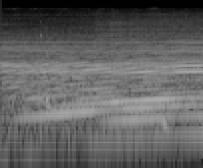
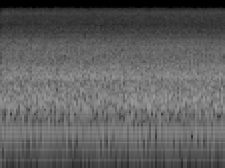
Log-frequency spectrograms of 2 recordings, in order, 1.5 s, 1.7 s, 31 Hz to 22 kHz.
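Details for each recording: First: Samsung CD Master 52X (SE152L) CD drive: rising whine climbing steadily in pitch as the disc spins up, loud and slightly rough; noisy spin-up, cause unclear. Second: Old Sony DW-Q30A 5.25-inch IDE DVD-RW drive, on USB to a netbook, reading an Office 2003 CD: steady whir with soft low hum and even hiss, no clicking or grinding; spins up and reads normally despite a belt known to have gone bad.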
